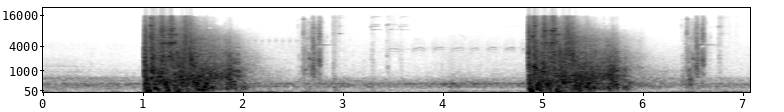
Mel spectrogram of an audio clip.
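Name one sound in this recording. A rifle fires with a loud, sharp blast that echoes away.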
